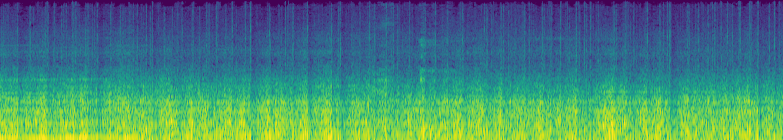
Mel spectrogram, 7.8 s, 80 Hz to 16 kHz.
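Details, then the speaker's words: Honda GL1200 Gold Wing riding after Honda Service Bulletin #10 carburetor kit fixing low-speed partial-throttle hesitation: engine note rises evenly under light throttle over wind noise, no stumble or misfire. "know if you can hear that but I was accelerating up just light throttle but it's not stuttering one bit really feels good now"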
